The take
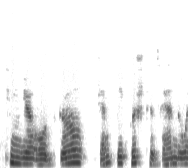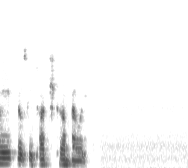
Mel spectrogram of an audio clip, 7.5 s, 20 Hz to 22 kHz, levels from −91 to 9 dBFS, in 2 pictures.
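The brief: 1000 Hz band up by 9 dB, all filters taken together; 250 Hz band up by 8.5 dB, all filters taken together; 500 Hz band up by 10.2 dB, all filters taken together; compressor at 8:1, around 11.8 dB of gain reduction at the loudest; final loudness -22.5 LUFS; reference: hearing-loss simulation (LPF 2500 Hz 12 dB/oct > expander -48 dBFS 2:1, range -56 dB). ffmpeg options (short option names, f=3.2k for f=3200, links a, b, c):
-af "equalizer=f=250:t=o:g=7,equalizer=f=500:t=o:g=9,equalizer=f=1k:t=o:g=8.5,acompressor=threshold=-17dB:ratio=8,lowpass=2.5k,agate=range=-56dB:threshold=-48dB:ratio=2,volume=1dB"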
